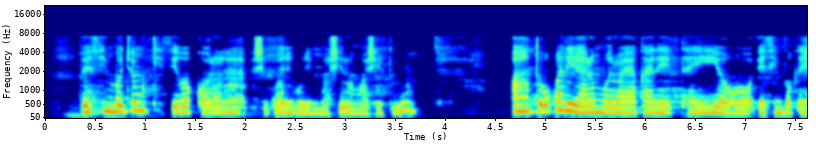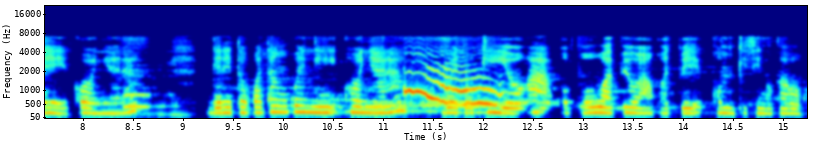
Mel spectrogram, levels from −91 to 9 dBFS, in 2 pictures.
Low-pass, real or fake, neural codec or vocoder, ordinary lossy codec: 7.2 kHz; real; none; MP3, 64 kbps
